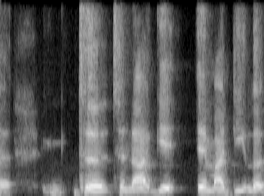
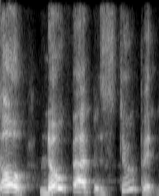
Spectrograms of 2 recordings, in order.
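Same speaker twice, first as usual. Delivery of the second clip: mocking quote; 5 semitones higher, 4 dB louder, slower than usual. Mocking wannabe deep people.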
